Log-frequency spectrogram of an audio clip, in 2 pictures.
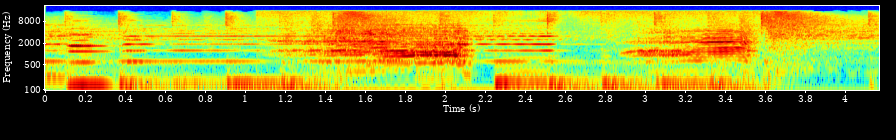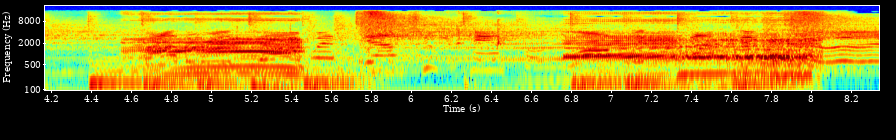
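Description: Cattle mooing in several long, rising-and-falling calls over background music with a steady beat.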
